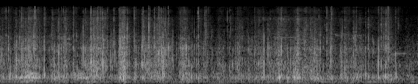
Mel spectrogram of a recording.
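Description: Dry pasta rattles as it pours into a pot.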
